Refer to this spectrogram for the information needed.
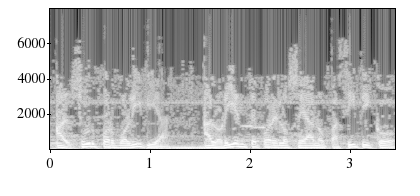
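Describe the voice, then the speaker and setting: Man, mid-pitched, grand florid narration, 1960s radio drama, lo-fi recording. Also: animated, fairly quick. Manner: solemn, florid, declamatory. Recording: dull 1960s radio recording, loud music behind.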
